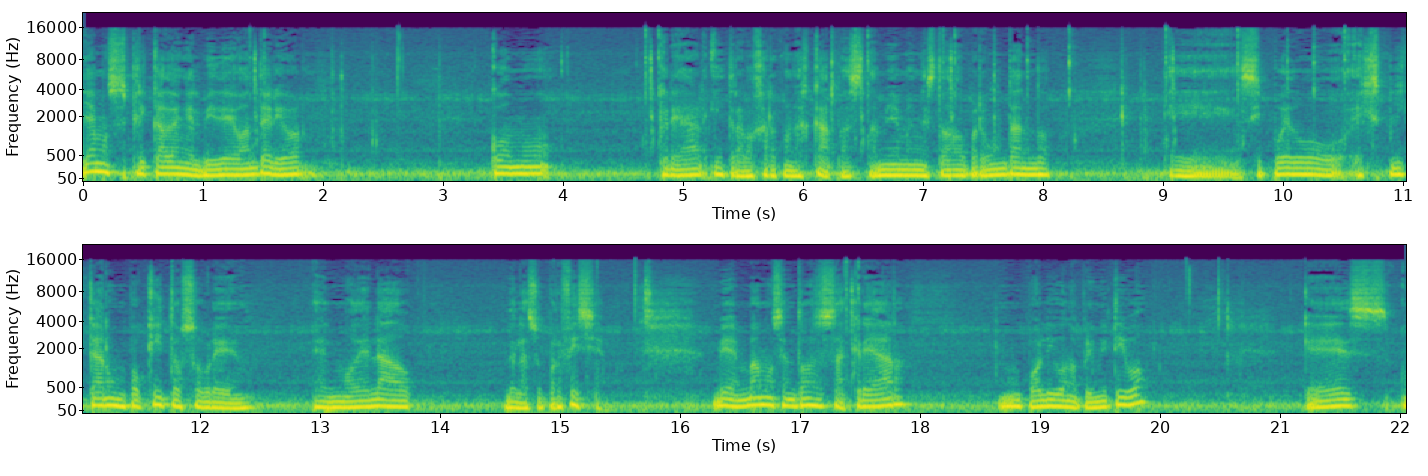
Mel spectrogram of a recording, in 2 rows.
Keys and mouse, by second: 1.4 click, 4.7 click, 7.9 alt+middle click, 9.0 alt+click, 10.0 alt+middle click, 10.5 alt+right click, 17.4 click.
